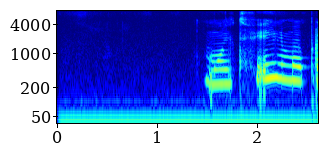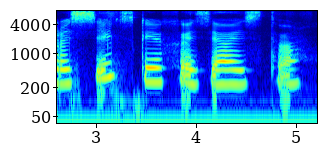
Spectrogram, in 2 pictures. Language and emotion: Russian, sad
